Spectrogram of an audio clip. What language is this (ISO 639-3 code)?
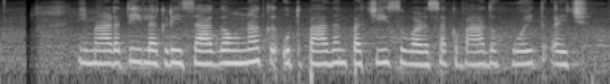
mai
